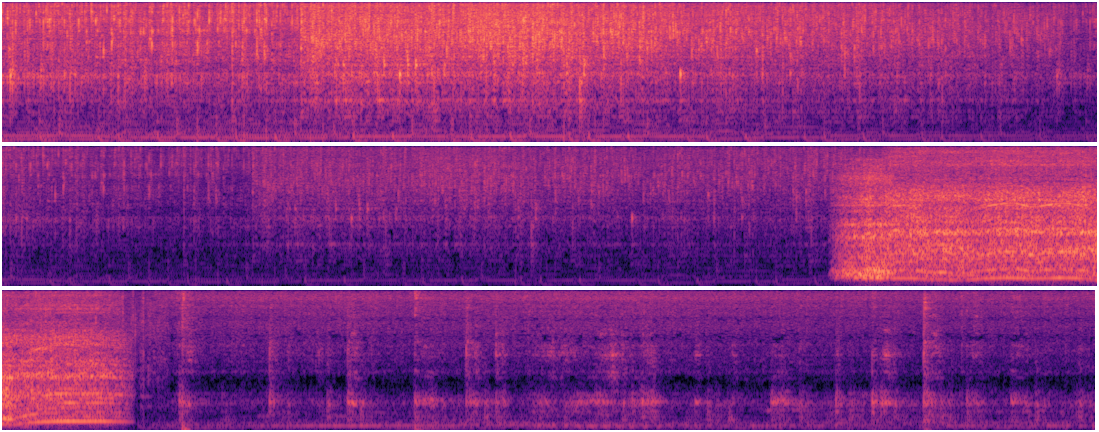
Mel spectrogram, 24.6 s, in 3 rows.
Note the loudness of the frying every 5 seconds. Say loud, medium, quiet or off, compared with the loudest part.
loud, medium, quiet, quiet, quiet.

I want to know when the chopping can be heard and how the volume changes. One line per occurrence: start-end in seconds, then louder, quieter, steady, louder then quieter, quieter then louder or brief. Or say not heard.
not heard.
